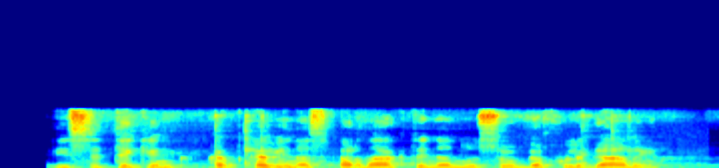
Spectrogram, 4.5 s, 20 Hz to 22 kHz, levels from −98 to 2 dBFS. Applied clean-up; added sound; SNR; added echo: neural separator model SepFormer DNS4.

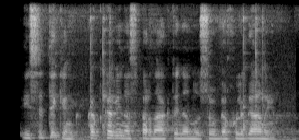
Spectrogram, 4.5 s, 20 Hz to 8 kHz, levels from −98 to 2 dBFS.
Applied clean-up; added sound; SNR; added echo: none; Cutlery, silverware; 14 dB; reverberation time 1.4 s.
